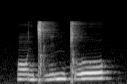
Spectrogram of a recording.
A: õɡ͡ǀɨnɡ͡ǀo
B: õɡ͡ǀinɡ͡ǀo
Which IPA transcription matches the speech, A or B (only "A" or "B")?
B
